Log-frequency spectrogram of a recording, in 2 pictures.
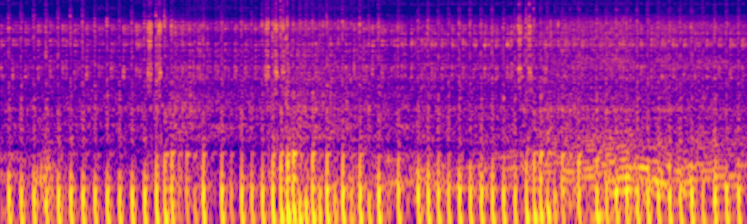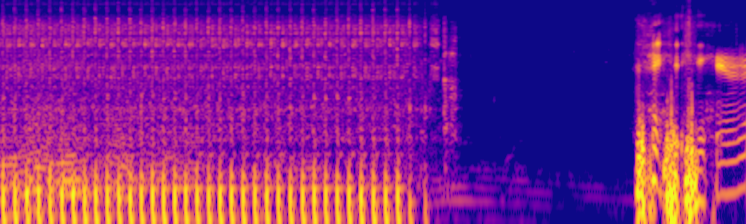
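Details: Honda Absolute Revo single-cylinder motorcycle after reviving a dead spark plug with stranded wire: settles into an even, steady putter at idle for about twelve seconds before shutting off; runs clean and healthy.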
